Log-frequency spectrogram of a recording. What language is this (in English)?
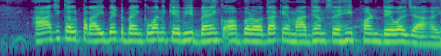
Magahi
